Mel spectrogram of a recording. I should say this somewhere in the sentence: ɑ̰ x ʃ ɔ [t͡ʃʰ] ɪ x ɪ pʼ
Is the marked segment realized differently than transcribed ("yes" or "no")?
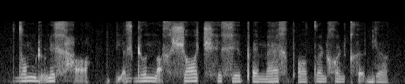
no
